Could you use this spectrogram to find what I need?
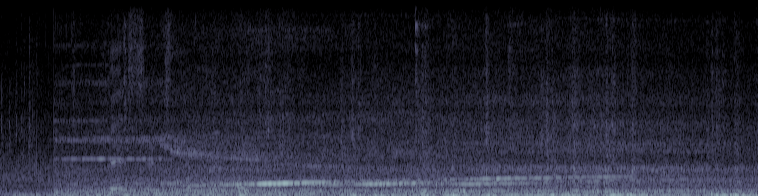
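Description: Tram wheels squeal on the rails.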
